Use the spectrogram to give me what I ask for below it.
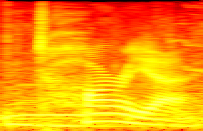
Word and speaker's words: Tia: So Tia is how that's pronounced apparently.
